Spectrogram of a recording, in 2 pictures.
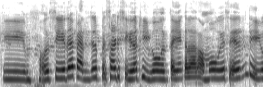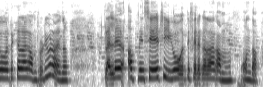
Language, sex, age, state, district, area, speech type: Dogri, female, 18-30, Jammu and Kashmir, Kathua, rural, spontaneous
